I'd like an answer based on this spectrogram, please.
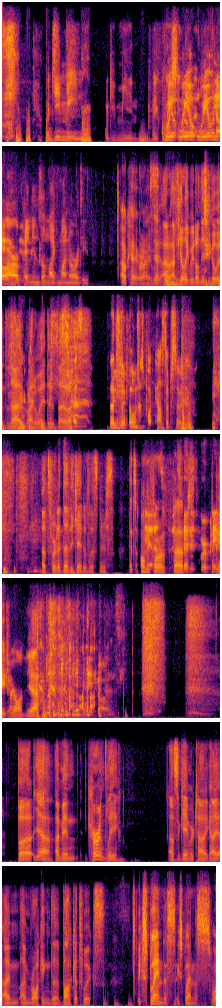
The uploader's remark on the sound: Scuffed mic-breathing in this pilot episode of The CBT Podcast.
